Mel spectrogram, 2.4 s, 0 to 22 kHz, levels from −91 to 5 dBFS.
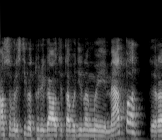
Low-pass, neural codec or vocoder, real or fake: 7.2 kHz; none; real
